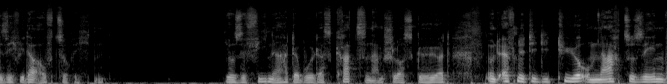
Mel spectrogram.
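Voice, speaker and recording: A man reading a novel aloud as an audiobook narrator, with steady, tense storytelling. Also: fairly low pitch, husky. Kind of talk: scripted narration.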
